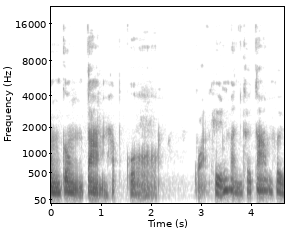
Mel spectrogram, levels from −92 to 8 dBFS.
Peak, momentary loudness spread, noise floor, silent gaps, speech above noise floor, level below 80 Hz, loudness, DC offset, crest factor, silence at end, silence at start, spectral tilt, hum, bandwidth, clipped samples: -12 dBFS; 14 LU; -74 dBFS; none; 40 dB; -66 dBFS; -35 LUFS; under 0.1%; 22 dB; 0 s; 0 s; -8 dB/octave; none; 16 kHz; under 0.1%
